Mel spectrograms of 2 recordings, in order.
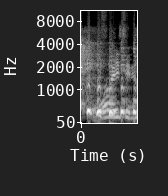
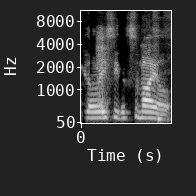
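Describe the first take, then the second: First: Shouted high and bright; loud high voice. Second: Said in the usual way. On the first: Acted. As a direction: yell it up high. Repeats louder, higher.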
